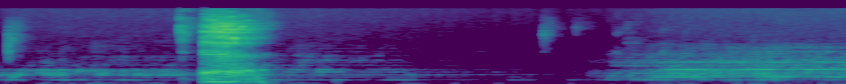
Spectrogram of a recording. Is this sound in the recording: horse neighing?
no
